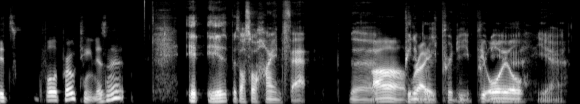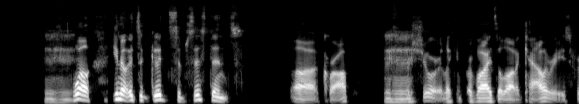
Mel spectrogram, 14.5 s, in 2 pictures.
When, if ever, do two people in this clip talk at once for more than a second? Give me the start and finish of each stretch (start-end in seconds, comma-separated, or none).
4.6-6.6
